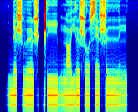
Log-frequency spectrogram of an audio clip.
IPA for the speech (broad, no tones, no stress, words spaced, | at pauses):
ɡ͡beʂβøːʂǁiːb nɒjɨʂ oseʂɨːn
